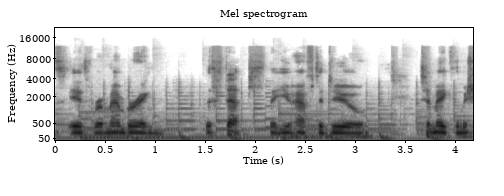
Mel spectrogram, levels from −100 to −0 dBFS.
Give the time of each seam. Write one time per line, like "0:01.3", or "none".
none

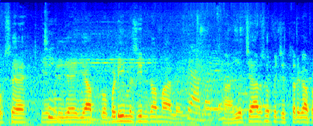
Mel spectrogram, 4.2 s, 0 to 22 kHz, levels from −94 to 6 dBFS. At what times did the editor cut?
0:02.4

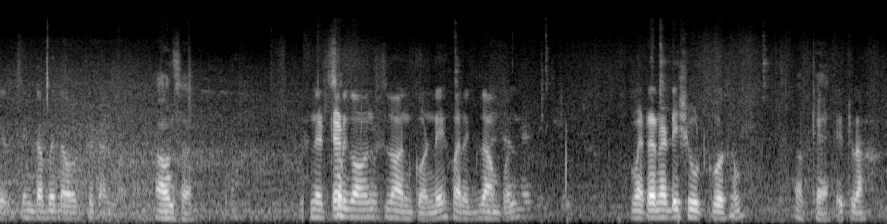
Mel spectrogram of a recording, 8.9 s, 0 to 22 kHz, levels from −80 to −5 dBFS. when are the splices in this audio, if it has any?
none

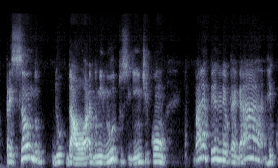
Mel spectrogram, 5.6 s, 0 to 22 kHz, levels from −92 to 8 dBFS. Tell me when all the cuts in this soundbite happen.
none

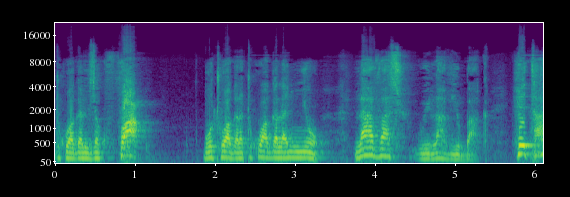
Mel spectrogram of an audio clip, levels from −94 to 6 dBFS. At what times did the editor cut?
0:01.2

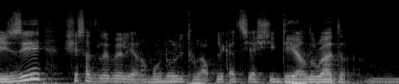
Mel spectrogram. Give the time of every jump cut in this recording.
none

